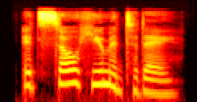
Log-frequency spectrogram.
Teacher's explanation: Listen to the emphasis on so, expressing the intensity.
